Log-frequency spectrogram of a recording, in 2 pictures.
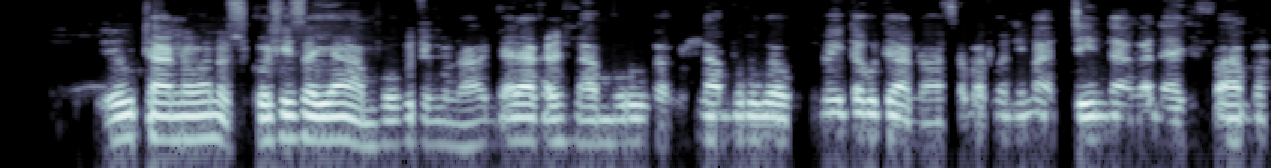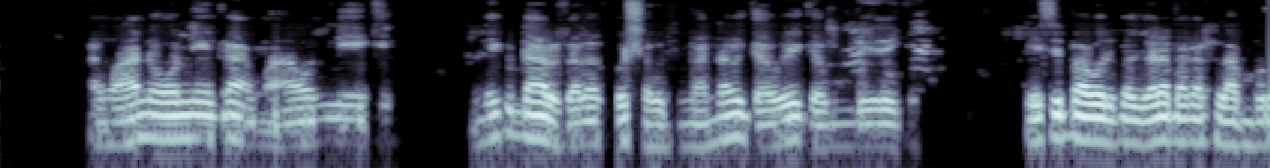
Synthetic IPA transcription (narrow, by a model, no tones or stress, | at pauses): ʋe̞utano̞ʋano̞ʐiko̞ʃe̞s̬ajambo̞kutimun̤uaɡʱaɾaːkaɬambuɾukakuɬambuɾukakuno̞itakutian̤uasaɓatwane̞mate̞ndaːŋɡaɗaːt͡ʃi̥faːmba | amweano̞ːne̞kaːmweaone̞ke | ne̞kuɗaɾo̞ʐakako̞ʃakutimwanaeɡʱaueɡʱakumɓe̞ɾe̞ke | pe̞se̞pauɾipaɡʱaɾapakaɬamburɾuka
